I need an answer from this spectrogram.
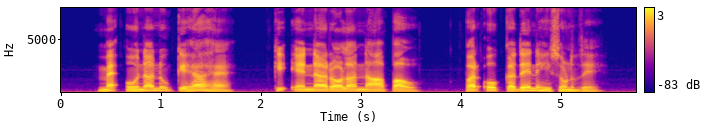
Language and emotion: Punjabi, sad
